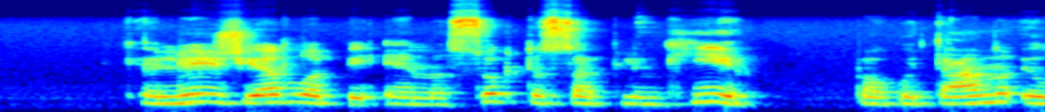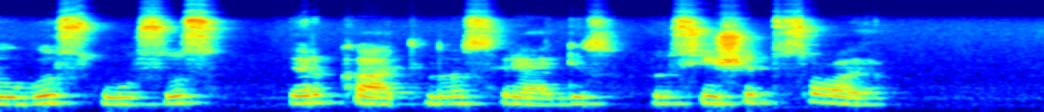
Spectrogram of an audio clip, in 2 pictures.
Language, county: Lithuanian, Vilnius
